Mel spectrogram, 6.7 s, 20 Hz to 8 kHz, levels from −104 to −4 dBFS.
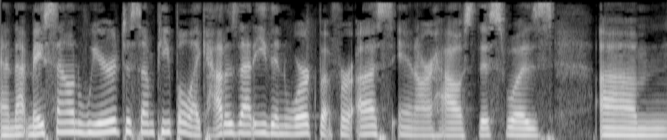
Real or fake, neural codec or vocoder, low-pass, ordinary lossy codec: real; none; 7.2 kHz; MP3, 32 kbps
